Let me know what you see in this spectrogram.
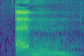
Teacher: Nun tu dibaca dengan izhar, dimatikan dengan betul dengan menekan pada makhrajnya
